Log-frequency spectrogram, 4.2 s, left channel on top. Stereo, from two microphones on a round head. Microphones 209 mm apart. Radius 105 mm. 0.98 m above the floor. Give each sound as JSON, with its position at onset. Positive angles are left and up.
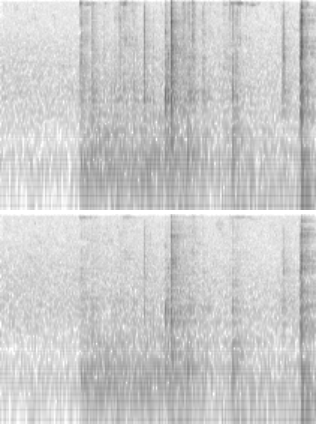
{"t": 1.1, "sound": "keys jangling", "side_deg": 50, "distance_m": 0.7}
